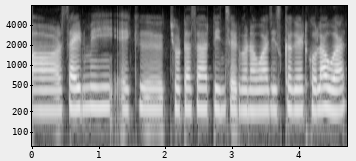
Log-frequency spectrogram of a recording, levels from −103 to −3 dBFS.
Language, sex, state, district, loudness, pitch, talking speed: Hindi, female, Himachal Pradesh, Shimla, -19 LUFS, 215 Hz, 215 wpm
